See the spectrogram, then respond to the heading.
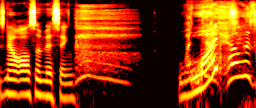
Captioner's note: gasps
